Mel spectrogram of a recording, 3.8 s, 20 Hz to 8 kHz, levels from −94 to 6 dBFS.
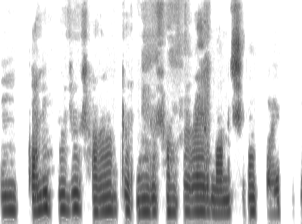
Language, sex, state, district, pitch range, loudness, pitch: Bengali, male, West Bengal, Dakshin Dinajpur, 130-145 Hz, -25 LUFS, 135 Hz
